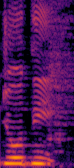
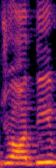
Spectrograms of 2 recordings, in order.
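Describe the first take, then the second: First: The first vowel is changed to a closer 'o'. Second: The first vowel is the unchanged open 'aw' sound. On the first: The speaker calls it right. "আমরা বলি" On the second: The speaker calls it wrong. "আমরা কিন্তু কেউ যদি বলি না"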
